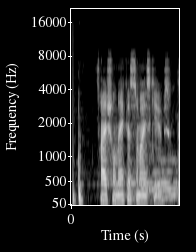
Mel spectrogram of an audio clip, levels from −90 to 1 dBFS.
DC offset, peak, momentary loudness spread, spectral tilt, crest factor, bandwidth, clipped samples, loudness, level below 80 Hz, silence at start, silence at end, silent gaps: under 0.1%; -2 dBFS; 8 LU; -4 dB/octave; 20 dB; 9.2 kHz; under 0.1%; -21 LUFS; -56 dBFS; 0 s; 0 s; none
